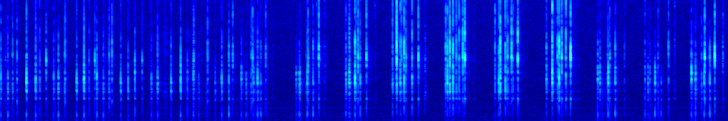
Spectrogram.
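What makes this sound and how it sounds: Long nails scratch and tap on a plain, flat, solid wooden heart-shaped cutting board with a hole in it. Rapid, bright clicks and dry scratches come in quick bursts with short pauses, each tap dying almost at once.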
